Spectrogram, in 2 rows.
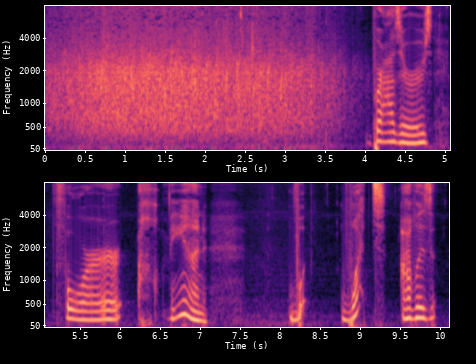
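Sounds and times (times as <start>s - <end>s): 
crowd applause at an awards ceremony: 0.0s - 4.0s
speech: 4.1s - 7.4s, 8.1s - 10.0s.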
